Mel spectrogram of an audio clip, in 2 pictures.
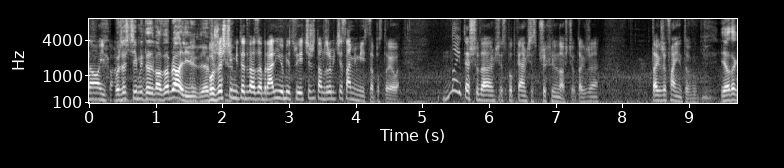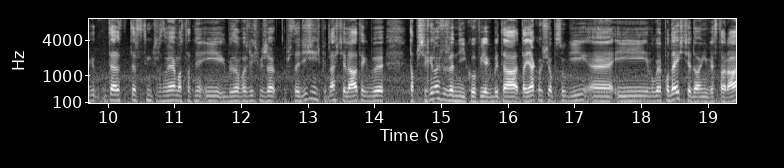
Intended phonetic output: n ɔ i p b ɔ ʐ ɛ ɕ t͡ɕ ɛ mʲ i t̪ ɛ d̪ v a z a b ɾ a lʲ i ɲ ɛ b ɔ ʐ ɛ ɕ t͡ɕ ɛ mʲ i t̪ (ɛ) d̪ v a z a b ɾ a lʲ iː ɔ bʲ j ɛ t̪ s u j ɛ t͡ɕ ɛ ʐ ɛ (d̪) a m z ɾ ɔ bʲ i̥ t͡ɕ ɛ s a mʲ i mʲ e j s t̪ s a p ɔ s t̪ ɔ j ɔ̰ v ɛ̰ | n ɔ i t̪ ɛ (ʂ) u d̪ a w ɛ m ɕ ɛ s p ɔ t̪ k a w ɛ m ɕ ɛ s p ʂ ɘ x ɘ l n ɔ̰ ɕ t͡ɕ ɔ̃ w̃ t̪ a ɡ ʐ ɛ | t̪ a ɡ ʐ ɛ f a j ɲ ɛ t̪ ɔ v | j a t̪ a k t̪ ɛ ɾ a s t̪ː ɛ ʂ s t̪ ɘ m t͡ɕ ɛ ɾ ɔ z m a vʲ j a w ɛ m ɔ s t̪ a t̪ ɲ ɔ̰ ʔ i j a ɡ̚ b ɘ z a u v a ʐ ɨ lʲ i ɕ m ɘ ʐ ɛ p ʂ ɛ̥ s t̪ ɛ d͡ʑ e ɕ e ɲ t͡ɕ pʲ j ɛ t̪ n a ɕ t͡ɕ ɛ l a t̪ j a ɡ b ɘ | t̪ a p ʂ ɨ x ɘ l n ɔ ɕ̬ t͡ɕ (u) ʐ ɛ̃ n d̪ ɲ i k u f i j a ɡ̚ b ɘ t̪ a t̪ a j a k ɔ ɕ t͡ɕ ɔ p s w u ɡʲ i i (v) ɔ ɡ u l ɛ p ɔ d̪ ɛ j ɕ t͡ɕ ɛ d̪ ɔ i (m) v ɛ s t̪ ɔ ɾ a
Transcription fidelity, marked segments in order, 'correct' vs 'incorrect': correct, incorrect, correct, correct, correct, incorrect

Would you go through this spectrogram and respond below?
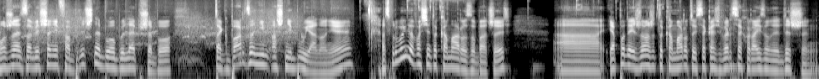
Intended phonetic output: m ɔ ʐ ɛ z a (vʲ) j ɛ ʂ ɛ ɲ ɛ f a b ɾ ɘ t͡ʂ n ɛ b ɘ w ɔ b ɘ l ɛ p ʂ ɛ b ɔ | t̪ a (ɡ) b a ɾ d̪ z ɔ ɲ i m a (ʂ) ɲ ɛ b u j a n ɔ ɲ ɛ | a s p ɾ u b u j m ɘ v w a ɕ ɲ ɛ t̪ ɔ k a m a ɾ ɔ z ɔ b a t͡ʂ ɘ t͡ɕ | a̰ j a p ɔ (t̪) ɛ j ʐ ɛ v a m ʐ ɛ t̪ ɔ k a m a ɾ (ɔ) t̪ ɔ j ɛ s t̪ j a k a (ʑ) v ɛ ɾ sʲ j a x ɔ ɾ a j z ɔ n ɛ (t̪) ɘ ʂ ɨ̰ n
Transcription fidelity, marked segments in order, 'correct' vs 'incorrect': correct, correct, correct, incorrect, correct, correct, incorrect

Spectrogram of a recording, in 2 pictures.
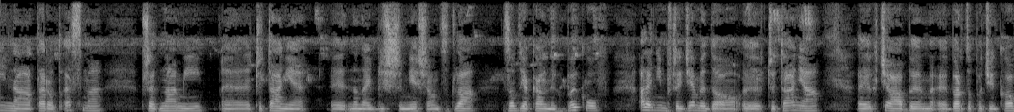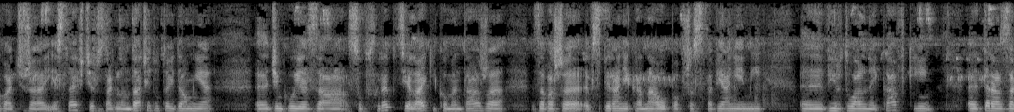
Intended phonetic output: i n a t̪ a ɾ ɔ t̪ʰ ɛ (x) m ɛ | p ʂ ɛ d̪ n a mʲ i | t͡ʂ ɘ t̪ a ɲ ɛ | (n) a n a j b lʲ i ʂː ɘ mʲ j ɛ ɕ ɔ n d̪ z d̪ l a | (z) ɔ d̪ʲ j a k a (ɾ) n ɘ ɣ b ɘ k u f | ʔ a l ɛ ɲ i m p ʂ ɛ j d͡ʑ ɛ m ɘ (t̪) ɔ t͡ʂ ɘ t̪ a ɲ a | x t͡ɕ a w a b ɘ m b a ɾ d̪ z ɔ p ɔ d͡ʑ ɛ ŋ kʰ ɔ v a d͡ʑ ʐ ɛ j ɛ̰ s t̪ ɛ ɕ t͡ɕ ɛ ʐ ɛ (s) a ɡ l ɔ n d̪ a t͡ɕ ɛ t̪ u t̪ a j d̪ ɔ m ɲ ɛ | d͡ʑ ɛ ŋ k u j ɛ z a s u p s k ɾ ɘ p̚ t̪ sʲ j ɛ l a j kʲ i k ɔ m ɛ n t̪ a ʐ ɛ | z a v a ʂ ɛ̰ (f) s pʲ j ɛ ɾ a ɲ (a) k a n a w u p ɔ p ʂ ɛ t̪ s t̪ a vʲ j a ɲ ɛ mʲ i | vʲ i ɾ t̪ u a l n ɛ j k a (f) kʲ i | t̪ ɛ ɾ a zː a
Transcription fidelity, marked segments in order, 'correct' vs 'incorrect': incorrect, correct, correct, incorrect, incorrect, incorrect, correct, incorrect, correct

